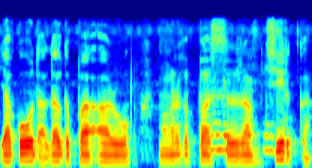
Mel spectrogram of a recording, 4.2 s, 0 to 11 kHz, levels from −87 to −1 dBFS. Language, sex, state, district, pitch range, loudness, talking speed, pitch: Garo, male, Meghalaya, West Garo Hills, 95-100 Hz, -18 LUFS, 85 wpm, 95 Hz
